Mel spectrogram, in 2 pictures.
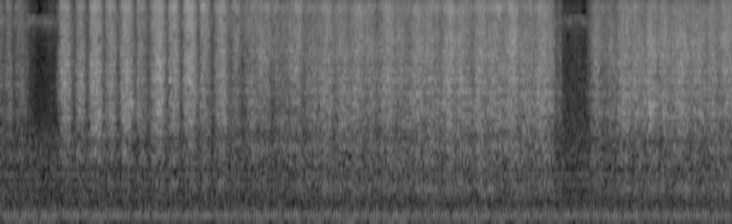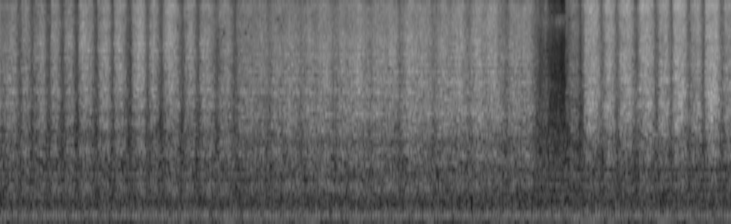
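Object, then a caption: Plush microfiber bath mat. A small hand-held brush is scrubbed back and forth across the pile of a thin, soft, rectangular brown plush microfiber bath mat lying dry on a tile floor. The clip is a steady, rapid scratchy rubbing with bright, airy bristle noise over a constant low hum, and the scrubbing pauses briefly twice.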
